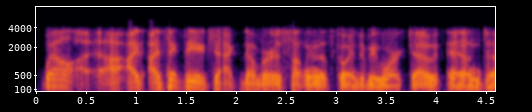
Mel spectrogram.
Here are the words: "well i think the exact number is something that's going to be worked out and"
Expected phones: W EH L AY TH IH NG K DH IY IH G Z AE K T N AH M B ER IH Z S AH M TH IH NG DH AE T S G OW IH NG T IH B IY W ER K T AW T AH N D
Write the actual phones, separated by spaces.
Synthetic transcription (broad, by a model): W EH L AY TH IH NG K DH IY IH G Z AE K T N AH M B ER IH Z S AH M TH IH NG DH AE T S G OW IH NG T IH B IY W ER K T AW T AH N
